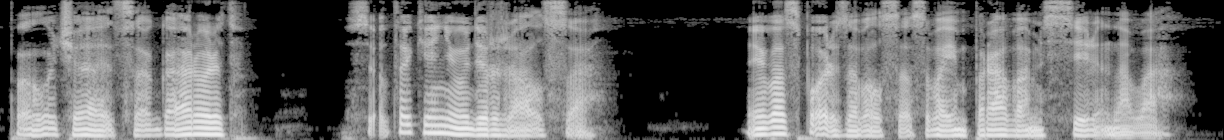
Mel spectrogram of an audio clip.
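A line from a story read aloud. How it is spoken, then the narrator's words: Thoughtful drawl. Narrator (Russian): задумчиво протянул Кейман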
